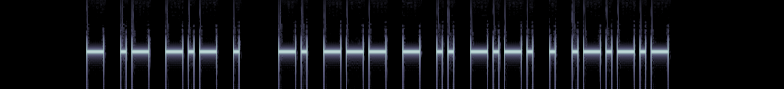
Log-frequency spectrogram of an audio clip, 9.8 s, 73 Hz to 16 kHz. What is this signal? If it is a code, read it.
Morse code, heard as a keyed tone, about 17 wpm, 700 Hz. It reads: TAKE NOTICE.
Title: Sentences from Top 400 Words 17wpm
